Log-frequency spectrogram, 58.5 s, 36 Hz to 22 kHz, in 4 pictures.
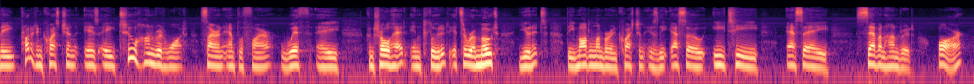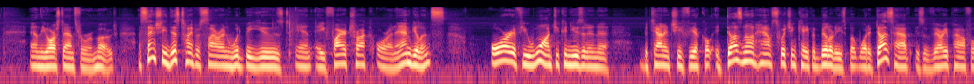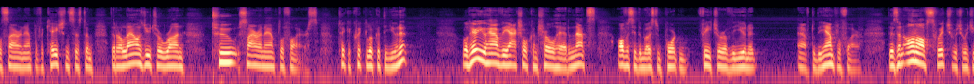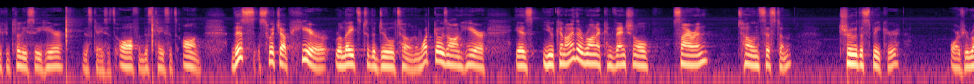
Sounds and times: Speech: 0.0 - 21.4, 22.0 - 35.4, 36.2 - 40.6, 41.2 - 55.8, 56.4 - 57.4, 58.1 - 58.4.

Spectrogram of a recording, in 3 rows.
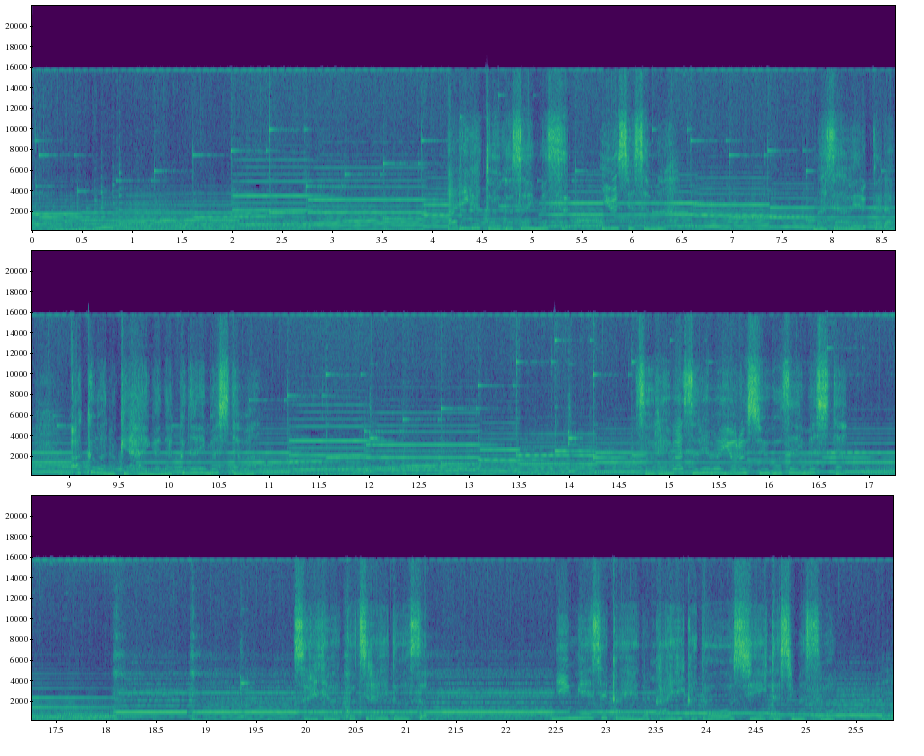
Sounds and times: Music: 0.0 - 25.8
Speech: 4.2 - 6.6, 7.8 - 11.0, 14.7 - 16.9, 19.9 - 21.4, 22.4 - 25.4.

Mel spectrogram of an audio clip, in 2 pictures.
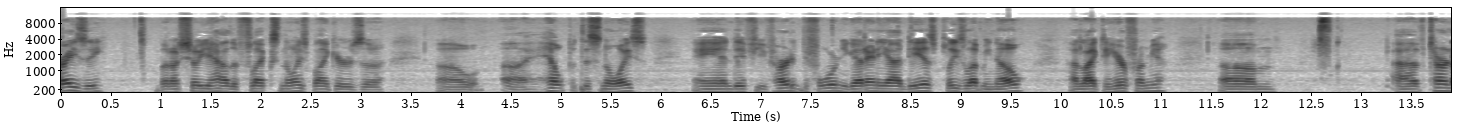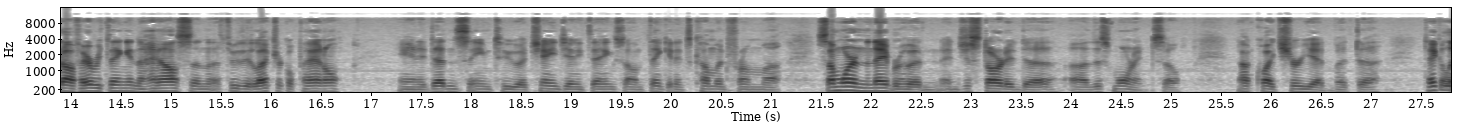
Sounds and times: Speech: 0.0 - 27.8.

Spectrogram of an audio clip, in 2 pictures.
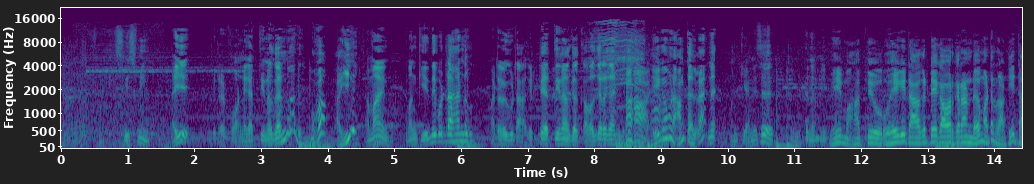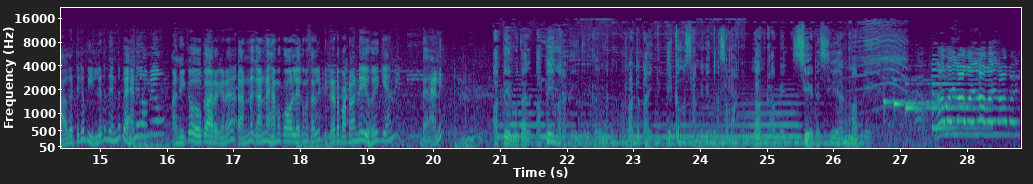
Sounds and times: Music: 1.7 - 9.8, 10.4 - 16.8, 17.5 - 28.8
Speech: 20.9 - 26.6.

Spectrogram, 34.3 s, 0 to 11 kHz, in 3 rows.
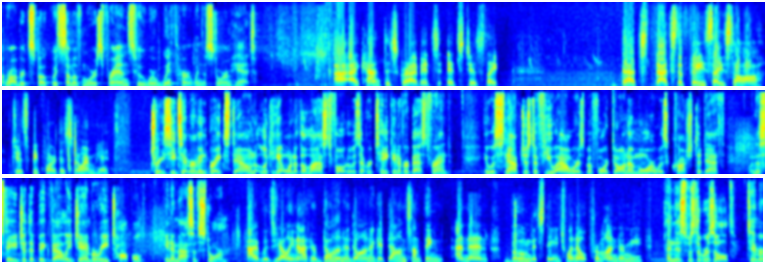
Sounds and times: Speech: 5.0 - 7.4, 9.2 - 13.1, 13.7 - 34.3.

